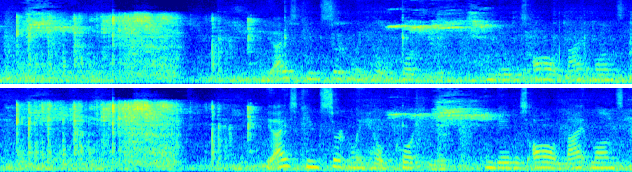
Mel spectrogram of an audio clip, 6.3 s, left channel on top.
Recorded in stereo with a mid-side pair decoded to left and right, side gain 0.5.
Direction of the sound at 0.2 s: 35° right.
